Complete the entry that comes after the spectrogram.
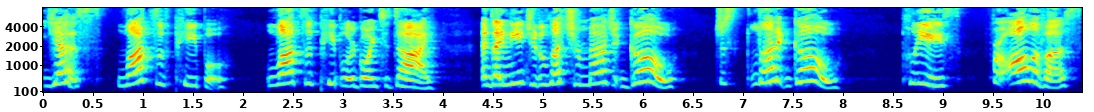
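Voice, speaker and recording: A woman's voice: very high-pitched, expressive, unhurried, bright, forceful tone, full character voice. A woman playing an earnest young healer in an audio drama, telling and acting out her own ordeal with soothing, emotionally involved delivery. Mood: pleading. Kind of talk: amateur audio drama, first-person narration and dialogue.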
